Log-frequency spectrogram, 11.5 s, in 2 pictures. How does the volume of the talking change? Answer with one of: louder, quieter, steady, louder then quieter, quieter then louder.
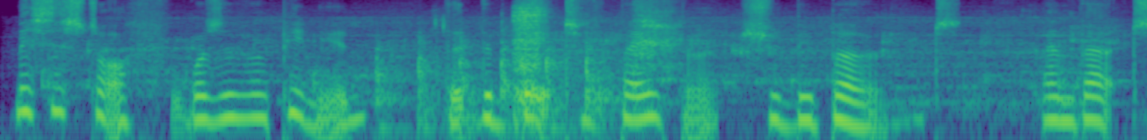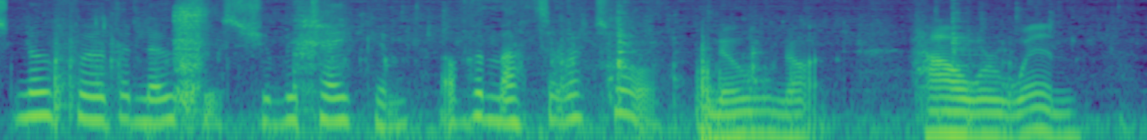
steady.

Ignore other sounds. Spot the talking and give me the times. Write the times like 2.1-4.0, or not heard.
0.0-11.2.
